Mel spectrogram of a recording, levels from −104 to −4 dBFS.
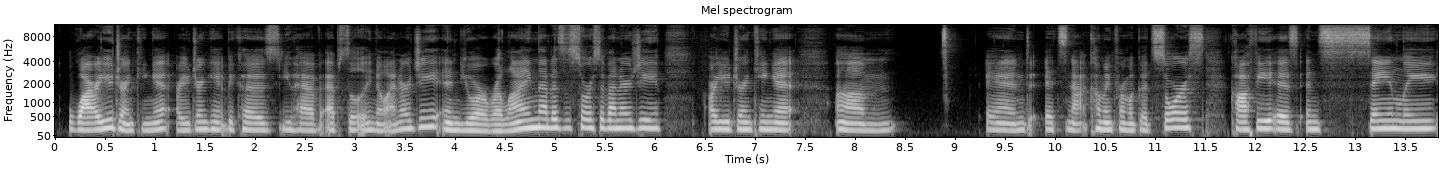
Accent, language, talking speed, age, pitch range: American, English, 180 wpm, 20-39, 160-185 Hz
